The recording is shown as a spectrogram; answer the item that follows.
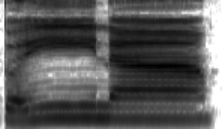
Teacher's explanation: توئی، نون کے اوپر یہاں پر کھڑا زبر ہے، نون کو 1 الف کی مقدار کھینچتے ہوئے اس کی ادائیگی کریں گے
